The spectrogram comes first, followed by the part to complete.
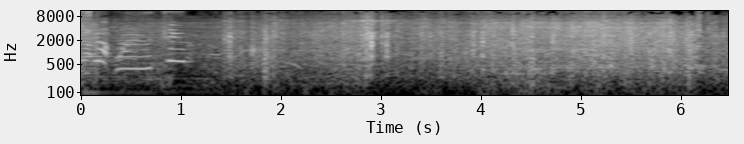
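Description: Roller coaster train rolling and clattering along its track, the rumble growing steadily louder from about a second and a half in as it picks up speed.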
